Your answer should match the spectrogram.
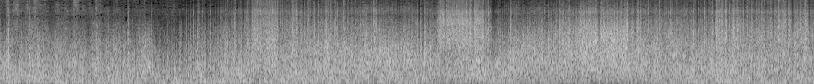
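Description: Wind buffeting the microphone over the steady rumble of a moving vehicle and road traffic.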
